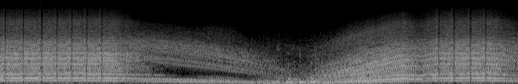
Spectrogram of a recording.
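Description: A 1968 Dodge Charger R/T engine in a video game revs up, drops back and climbs again, with a loud, fairly high-pitched roar heard close up.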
